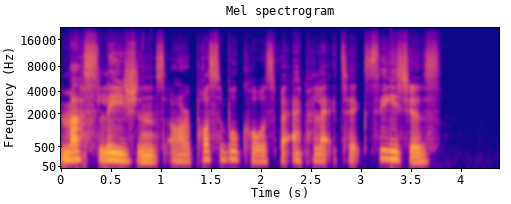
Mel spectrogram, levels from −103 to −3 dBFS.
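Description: One channel drops out from 0.90 s to 3.30 s. For about 2.4 s the speech suddenly sits about 6 dB quieter, then snaps back to full level. The likely cause is that one side of a stereo feed went silent before the two channels were summed to mono. Material shared by both sides then comes from only one, halving its contribution, and anything carried only by the missing side vanishes until the channel returns.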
